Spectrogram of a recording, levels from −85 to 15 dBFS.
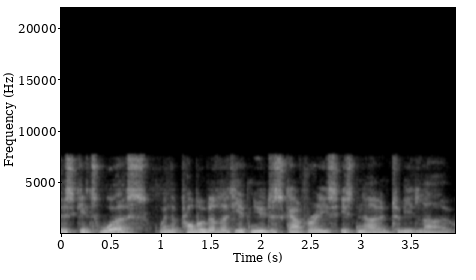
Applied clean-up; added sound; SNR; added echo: none; none; none; reverberation time 0.2 s.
